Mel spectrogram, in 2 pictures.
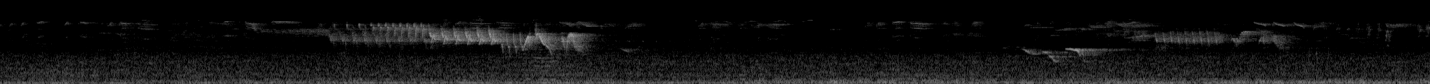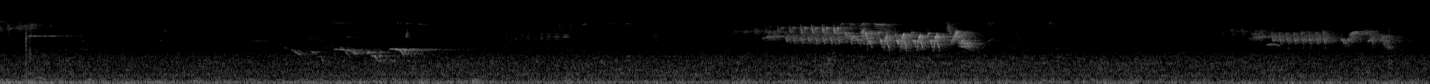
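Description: Birds singing: two loud, rapid trilling songs, about three seconds in and again about twenty-two seconds in, with shorter chirps in between, over a low steady rumble.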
